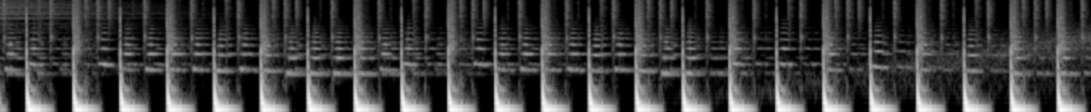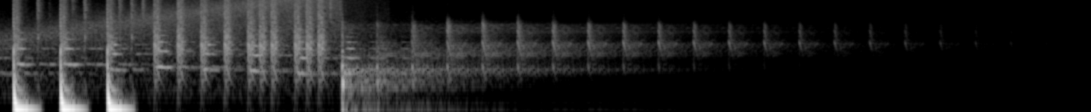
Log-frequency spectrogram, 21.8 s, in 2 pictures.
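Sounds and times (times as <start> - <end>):
electro funk and sertanejo music: 0.0 - 17.2.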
